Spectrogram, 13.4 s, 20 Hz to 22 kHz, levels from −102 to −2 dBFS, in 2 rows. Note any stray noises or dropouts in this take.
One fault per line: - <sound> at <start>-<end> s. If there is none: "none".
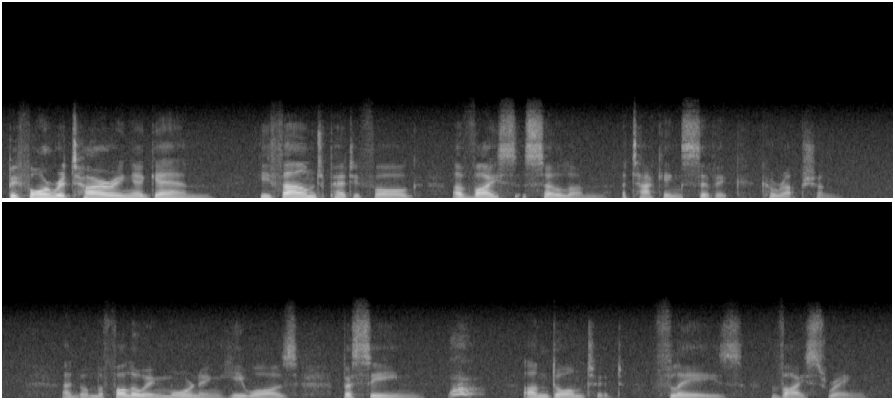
- bark at 10.0-10.3 s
